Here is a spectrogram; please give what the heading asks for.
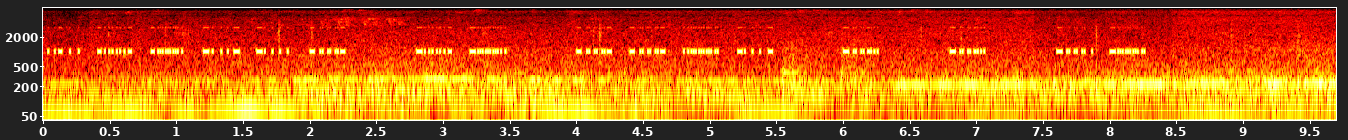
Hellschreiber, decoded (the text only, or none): YO6WLA DE AA3U R R FB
